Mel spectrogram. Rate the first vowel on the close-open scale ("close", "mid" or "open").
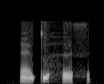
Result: open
